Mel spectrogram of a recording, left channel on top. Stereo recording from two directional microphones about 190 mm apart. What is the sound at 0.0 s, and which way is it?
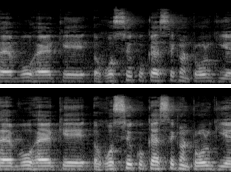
A man's voice, 15° left (ahead or behind).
